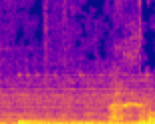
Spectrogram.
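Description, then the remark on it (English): A brief, quiet cat vocalization, a short meow-like call rising and fading in under a second, with a soft thump at the end and no talking. “It's the cat. The cat.”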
